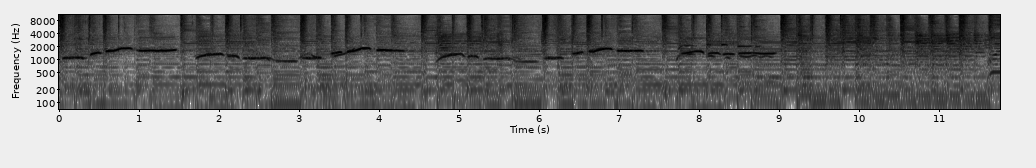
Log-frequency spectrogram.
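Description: A person whistles a lilting melody with bending, sliding notes, carried over a steady band accompaniment with drums and bass throughout; no one speaks.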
